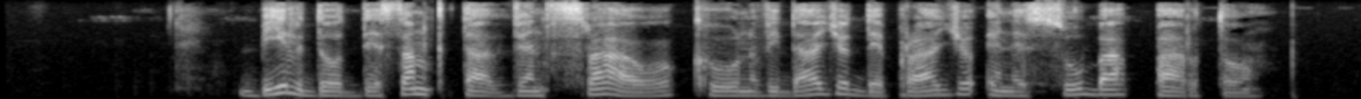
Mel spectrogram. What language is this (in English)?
Esperanto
